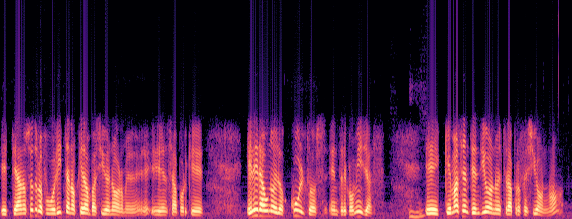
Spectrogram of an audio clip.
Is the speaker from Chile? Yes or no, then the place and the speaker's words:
no; Uruguay; nos enorgullece como uruguayos ver cómo lo quieren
